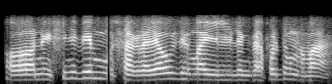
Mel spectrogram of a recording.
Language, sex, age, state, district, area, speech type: Bodo, male, 60+, Assam, Baksa, rural, conversation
